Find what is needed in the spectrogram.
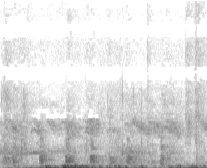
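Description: Chickens clucking in short, scattered calls.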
